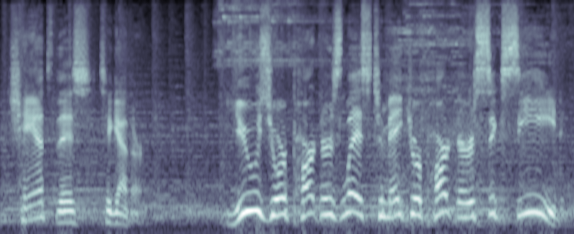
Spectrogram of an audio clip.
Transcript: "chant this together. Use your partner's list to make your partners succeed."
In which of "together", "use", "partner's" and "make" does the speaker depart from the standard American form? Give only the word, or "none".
none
